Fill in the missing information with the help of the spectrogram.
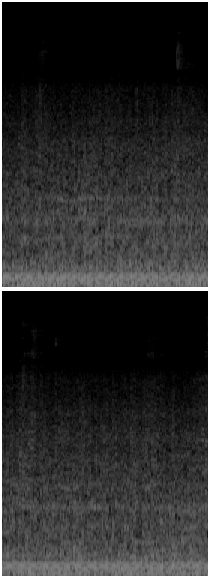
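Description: Engine of a wooden outrigger boat running steadily under way, a constant low drone that holds the same pitch and level throughout.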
